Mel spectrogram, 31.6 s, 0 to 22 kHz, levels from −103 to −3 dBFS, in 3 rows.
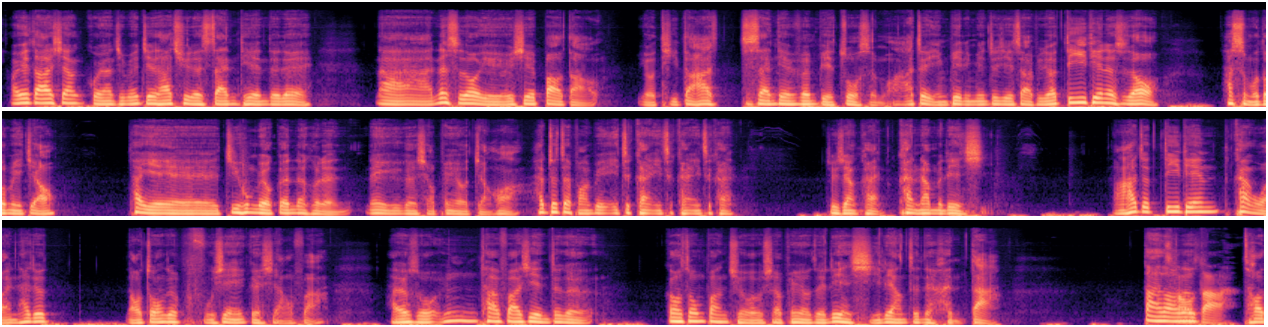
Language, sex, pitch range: Chinese, male, 105-140 Hz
